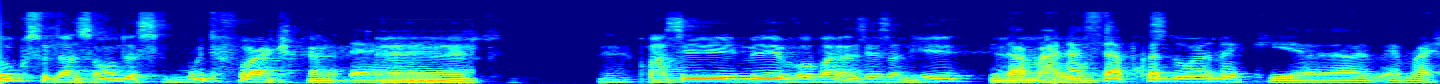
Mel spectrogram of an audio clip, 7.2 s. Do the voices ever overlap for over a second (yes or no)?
no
